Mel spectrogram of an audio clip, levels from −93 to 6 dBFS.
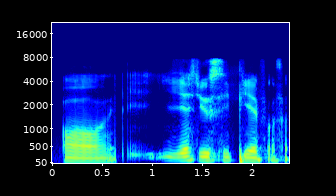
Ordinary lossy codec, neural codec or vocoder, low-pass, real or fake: none; codec, 16 kHz, 2 kbps, X-Codec, HuBERT features, trained on balanced general audio; none; fake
